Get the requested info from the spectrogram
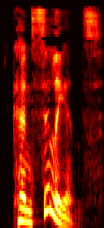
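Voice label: "consilience", English, British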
